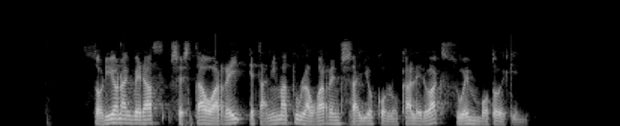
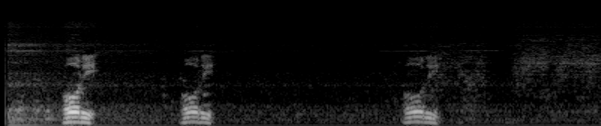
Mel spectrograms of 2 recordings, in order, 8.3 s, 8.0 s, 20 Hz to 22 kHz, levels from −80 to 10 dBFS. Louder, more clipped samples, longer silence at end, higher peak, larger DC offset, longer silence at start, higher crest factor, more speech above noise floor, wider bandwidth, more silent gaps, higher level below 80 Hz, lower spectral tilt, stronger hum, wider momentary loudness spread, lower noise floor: about the same, -17 LUFS vs -19 LUFS; neither; second, 1.3 s vs 2.2 s; about the same, 0 dBFS vs -2 dBFS; neither; first, 1.25 s vs 0.1 s; about the same, 18 dB vs 22 dB; first, over 73 dB vs 43 dB; about the same, 6 kHz vs 6 kHz; neither; first, -48 dBFS vs -58 dBFS; about the same, -9 dB/octave vs -8.5 dB/octave; neither; second, 9 LU vs 26 LU; first, under -90 dBFS vs -60 dBFS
